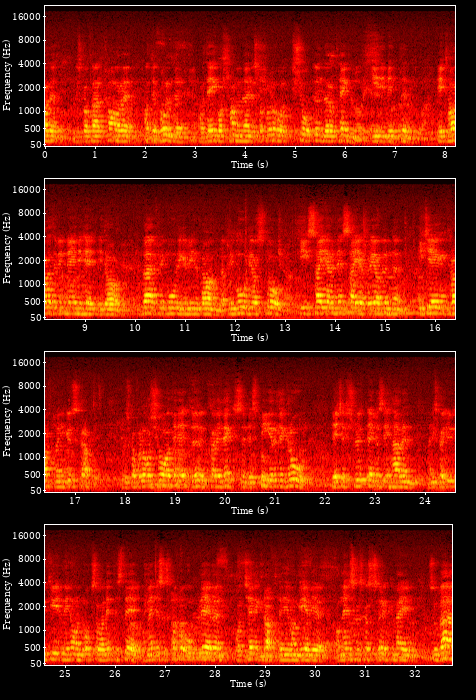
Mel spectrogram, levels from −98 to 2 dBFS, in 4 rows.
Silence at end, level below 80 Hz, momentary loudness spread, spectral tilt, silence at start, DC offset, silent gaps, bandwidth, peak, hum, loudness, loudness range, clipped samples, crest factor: 0 s; -66 dBFS; 10 LU; -5.5 dB/octave; 0 s; under 0.1%; none; 19 kHz; -12 dBFS; none; -31 LUFS; 3 LU; under 0.1%; 18 dB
